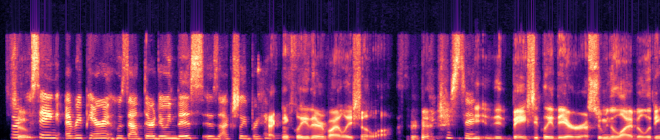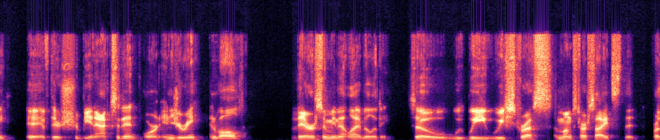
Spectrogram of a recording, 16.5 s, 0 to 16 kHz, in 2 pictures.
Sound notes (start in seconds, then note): 5.1 laughing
